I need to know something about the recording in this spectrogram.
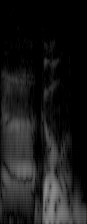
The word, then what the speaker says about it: Golem: he was just like barely old enough for Golem. You know, he was just a little baby. This is Golem. Golem was a creature in Golem.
